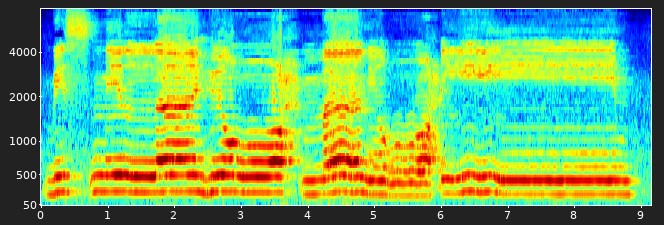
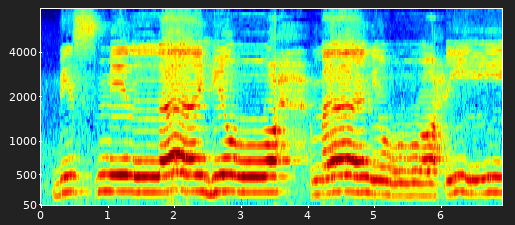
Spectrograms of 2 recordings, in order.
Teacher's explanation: Perhatikan huruf H-nya H kecil, ada di bawah tenggorokan.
